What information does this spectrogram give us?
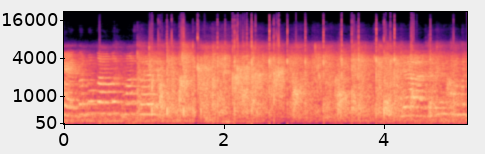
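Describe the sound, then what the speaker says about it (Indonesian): A classroom of students claps for a classmate, a brisk burst of many close, sharp hand claps with people talking over and around the applause. "Oke, tepuk tangan untuk Mas Radit."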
